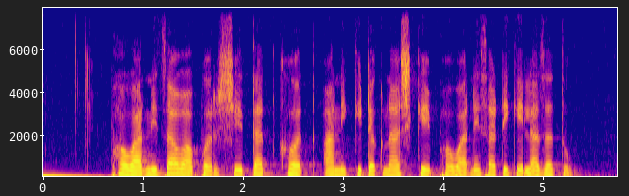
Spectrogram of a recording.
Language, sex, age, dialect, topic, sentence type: Marathi, female, 25-30, Varhadi, agriculture, statement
